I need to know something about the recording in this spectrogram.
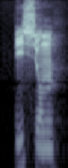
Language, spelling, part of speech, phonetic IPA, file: Russian, писюн, noun, [pʲɪˈsʲun], Ru-писюн.ogg
- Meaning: penis, doodle, wee-wee, willy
